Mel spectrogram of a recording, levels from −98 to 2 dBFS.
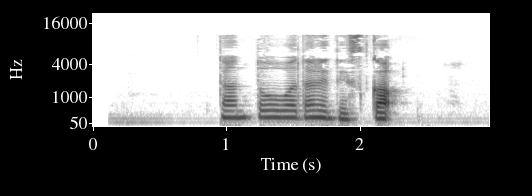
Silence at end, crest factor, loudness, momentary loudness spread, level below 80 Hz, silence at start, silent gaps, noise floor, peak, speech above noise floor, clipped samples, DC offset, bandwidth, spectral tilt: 0.7 s; 24 dB; -29 LUFS; 10 LU; -70 dBFS; 0.95 s; none; -73 dBFS; -8 dBFS; 45 dB; under 0.1%; under 0.1%; 11.5 kHz; -5 dB/octave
